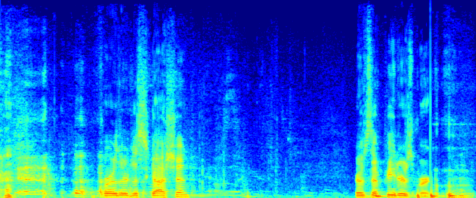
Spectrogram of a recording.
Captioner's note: laughing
